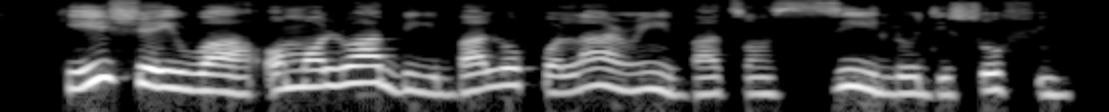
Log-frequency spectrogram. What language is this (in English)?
Yoruba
